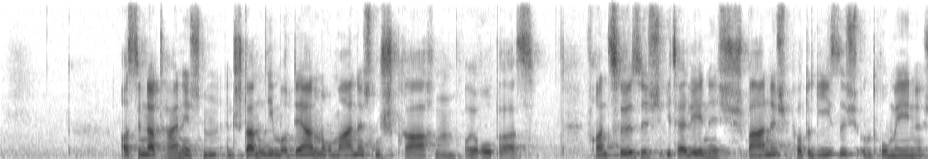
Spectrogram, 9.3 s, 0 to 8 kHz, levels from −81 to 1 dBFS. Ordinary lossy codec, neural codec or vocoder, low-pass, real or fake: none; codec, 16 kHz, 4 kbps, X-Codec, HuBERT features, trained on balanced general audio; none; fake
